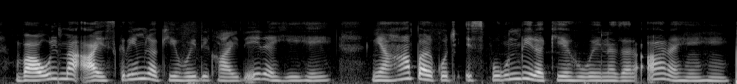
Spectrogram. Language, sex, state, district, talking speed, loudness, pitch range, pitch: Hindi, female, Bihar, Lakhisarai, 160 wpm, -19 LUFS, 180-210 Hz, 185 Hz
